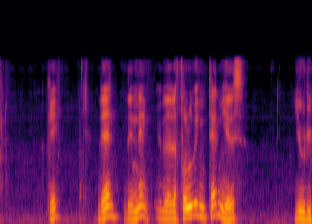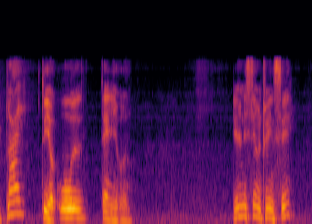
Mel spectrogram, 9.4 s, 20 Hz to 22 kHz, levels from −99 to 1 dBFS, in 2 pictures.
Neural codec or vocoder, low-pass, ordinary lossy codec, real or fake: codec, 24 kHz, 6 kbps, HILCodec; 7.2 kHz; none; fake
